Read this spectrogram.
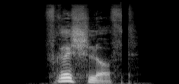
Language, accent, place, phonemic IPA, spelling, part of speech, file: German, Germany, Berlin, /ˈfʁɪʃˌlʊft/, Frischluft, noun, De-Frischluft.ogg
- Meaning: fresh air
